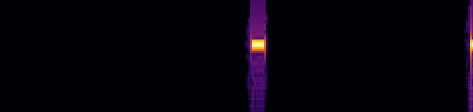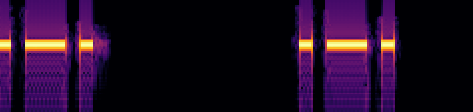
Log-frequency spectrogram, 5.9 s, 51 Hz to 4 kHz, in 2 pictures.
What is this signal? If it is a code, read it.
Morse code, heard as a keyed tone, about 14 wpm, spaced as for 6 wpm, 700 Hz. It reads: ERR
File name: cwmp3 / W1 SOUND WORDS 14 wpm 0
